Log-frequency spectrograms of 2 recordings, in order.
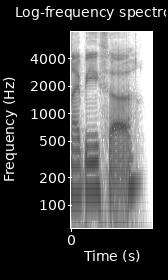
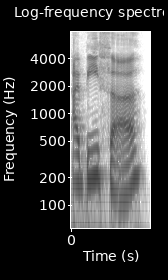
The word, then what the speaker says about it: Ibiza: And I said Ibiza, and they're like, no, it's Ibiza.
